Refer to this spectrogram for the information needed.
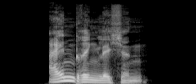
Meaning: inflection of eindringlich: 1. strong genitive masculine/neuter singular 2. weak/mixed genitive/dative all-gender singular 3. strong/weak/mixed accusative masculine singular 4. strong dative plural
- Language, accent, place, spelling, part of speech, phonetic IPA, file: German, Germany, Berlin, eindringlichen, adjective, [ˈaɪ̯nˌdʁɪŋlɪçn̩], De-eindringlichen.ogg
